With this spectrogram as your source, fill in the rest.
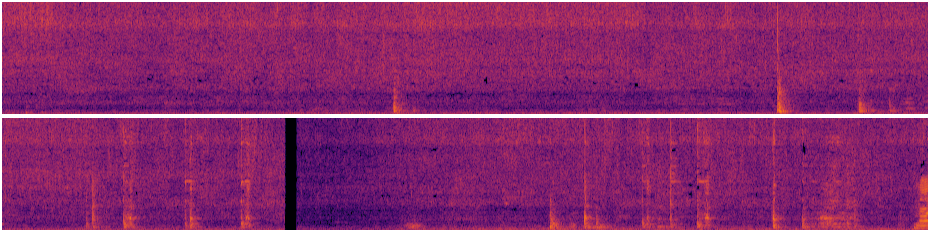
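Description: Perandai (adamant creeper) fries in ghee for a thuvayal while it is stirred, giving a soft, steady sizzle with intermittent scraping strokes of the spoon and a few sharper clinks, all fairly faint.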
